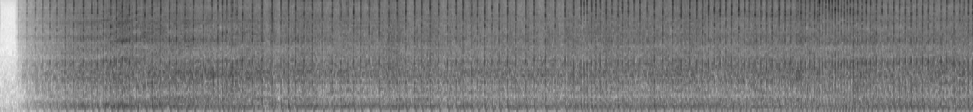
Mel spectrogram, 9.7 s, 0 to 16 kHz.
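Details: Toro CCR1000 3-horse single-stage two-stroke snow blower, after cleaning a gummed-up carburetor jet and removing string from the paddles: loud rapid buzz holds steady pushing through snow, throwing much better; normal running under load.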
